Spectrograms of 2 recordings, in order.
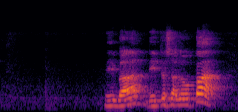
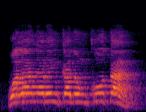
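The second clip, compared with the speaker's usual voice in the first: usual speaking voice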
